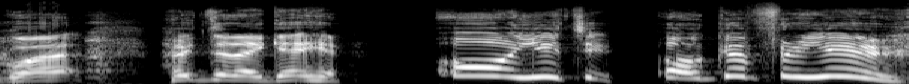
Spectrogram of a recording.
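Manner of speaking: very high, slurry just-woken exclaiming; hammed-up tipsy congratulations; drunken Jack Aurelian. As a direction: wake up tipsy and gush in a high voice. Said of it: "having just woken up out of a drunken stupor".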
